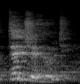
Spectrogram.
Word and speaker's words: Djehuti: In fact, the old way of pronouncing Jehuti's name was Djehuti.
